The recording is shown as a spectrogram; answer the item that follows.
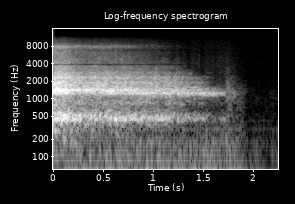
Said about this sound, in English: So let's dive into this. Take a nice deep breath.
